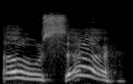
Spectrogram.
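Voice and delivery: very high, quivering-with-emotion little man; emotional cry. A narrator's reading. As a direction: cry out in high-pitched desperate hope. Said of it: "he cried".

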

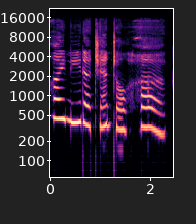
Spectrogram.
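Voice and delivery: little body voice asking for a hug; sad body voice. Acted. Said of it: "This is your body saying".

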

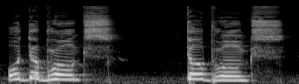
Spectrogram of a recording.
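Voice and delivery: put-on slow, high, drawn-out Bronx accent on "the Bronx"; exaggerated Bronx drawl. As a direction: stretch out "the Bronx" like a Bronx local. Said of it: "That's how they talk in the Bronx".

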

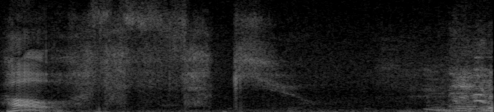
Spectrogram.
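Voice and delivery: slow mock whisper of contempt; hushed, hammed-up hostile reaction; whispered hostility. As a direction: whisper the insult, drawn out. Acting out people's hostile reaction.

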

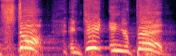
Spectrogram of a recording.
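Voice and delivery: put-on sudden high, loud shout at a child; angry shout. Retold father shouting at his six-year-old son. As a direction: yell it in his face, fed up.

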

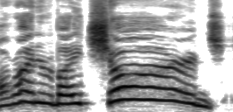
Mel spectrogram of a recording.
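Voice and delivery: rally the trolls, hammed up; mock battle cry. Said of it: "So he's like".

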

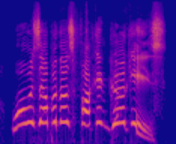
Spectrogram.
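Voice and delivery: high-pitched baffled complaint; exasperated outcry. Retold or imitated. Everybody's exasperation acted out.

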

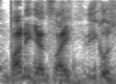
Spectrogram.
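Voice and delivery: ordinary talk

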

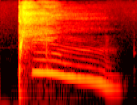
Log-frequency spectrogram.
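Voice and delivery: high drawn-out "pew" sound effect; imitated twinkle zing. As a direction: make a high, sliding cartoon star noise. Imitates anime star appearing.

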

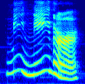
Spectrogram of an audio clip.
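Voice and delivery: put-on high-pitched excited kid voice; agreeing boy. A narrator's reading. Calvin agrees with his brother, high and delighted. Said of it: "Calvin agreed".

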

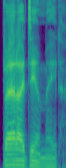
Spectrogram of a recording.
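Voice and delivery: put-on loud, rough old seaman; old sailor. A narrator's reading. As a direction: warn him like a gruff old salt. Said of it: "said the boatswain".

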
